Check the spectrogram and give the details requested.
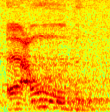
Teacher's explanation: zal, ujung lidah dengan ujung gigi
